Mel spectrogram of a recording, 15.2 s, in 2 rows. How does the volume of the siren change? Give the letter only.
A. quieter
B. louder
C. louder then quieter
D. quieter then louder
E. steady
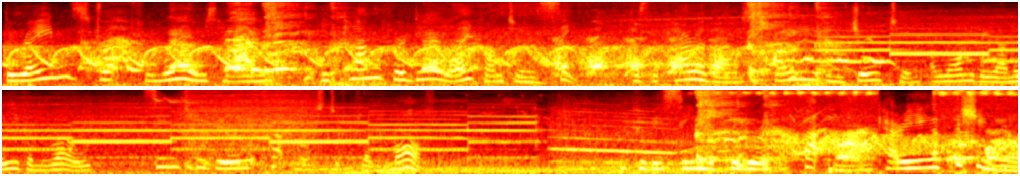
E.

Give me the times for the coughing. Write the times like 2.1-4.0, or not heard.
1.9-2.8, 5.5-6.4, 12.8-13.7.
